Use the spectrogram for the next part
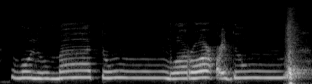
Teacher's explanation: ज़ुलुमातुन, होठों को राउंड करेंगी ताकि वाव अंदर मिक्स हो। तनवीन में वाव को मिक्स करते हुए होठों को राउंड करेंगी। ज़ुलुमातुन व रअदुन, ऐन को वाज़ेह अदा करना है, मुस्तहलक यानी मिडल क्रॉस से। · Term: इदगाम माअल गुन्ना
